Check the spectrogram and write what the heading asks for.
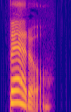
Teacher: one R in the middle of a word is soft. It's a light tap of the tongue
